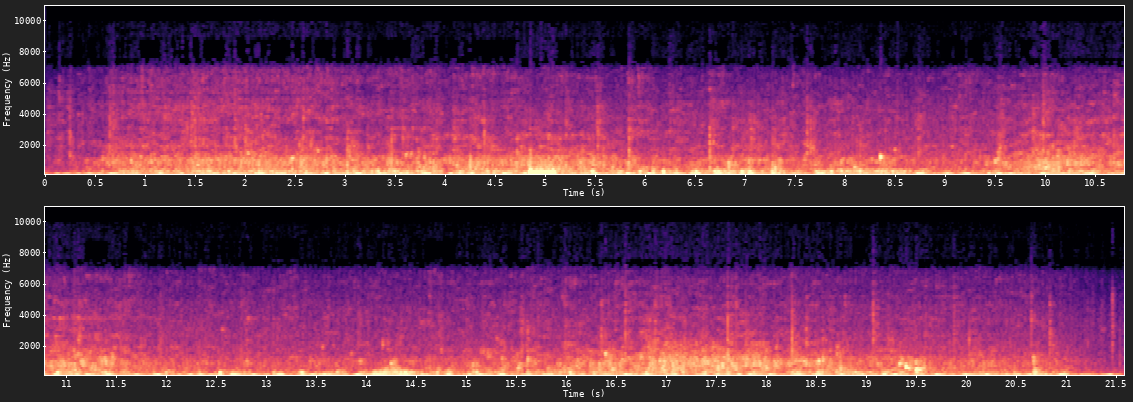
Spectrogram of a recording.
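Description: Surf breaks rhythmically on a shore a quarter of a mile away in slow swells, a soft rushing that rises and fades every several seconds over a steady low hum of ordinary water noise and faint crackling from distant snapping shrimp. No one speaks.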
